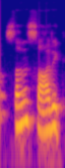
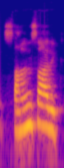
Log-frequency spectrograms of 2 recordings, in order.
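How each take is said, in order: First: संसारिक opening with short "san"; wrong short vowel. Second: सांसारिक opening with long "saan"; correct long vowel. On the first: Teacher showing pupils the error, संसारिक with short a. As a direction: keep the first a of संसारिक short. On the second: Teacher correcting pupils, सांसारिक with long aa. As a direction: stretch the first aa of सांसारिक. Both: Shown as a demonstration. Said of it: "संसारिक नहीं".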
